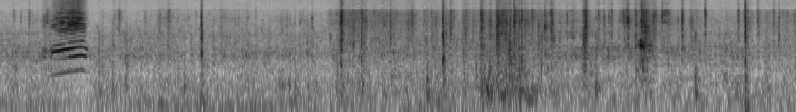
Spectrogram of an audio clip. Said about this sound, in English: This guy's a mighty crazy ass goose.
